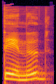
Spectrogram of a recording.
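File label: "тэныд", Komi, female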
